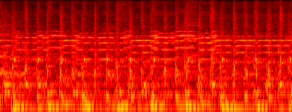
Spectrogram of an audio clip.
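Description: Gulf Arabic national song played live by a traditional ensemble: hand drums beat a dense, quick rhythm under a sustained melodic line.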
